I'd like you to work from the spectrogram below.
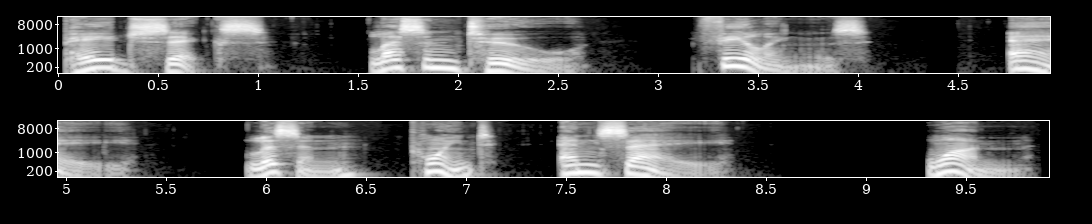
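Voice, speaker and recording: A woman announcing pages and tasks slowly and clearly, as the narrator of a language course recording. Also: very deep voice, wildly swooping pitch, a little mellow, no room sound, studio quality. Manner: slow, clear announcing of page numbers and tasks. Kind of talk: scripted textbook instructions.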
